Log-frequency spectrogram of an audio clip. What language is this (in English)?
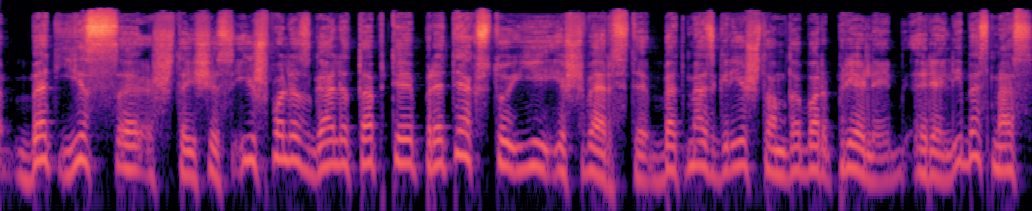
Lithuanian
